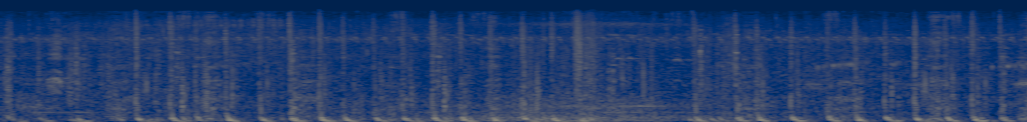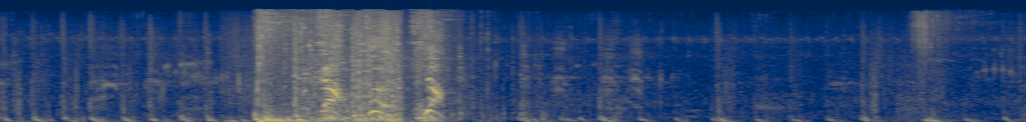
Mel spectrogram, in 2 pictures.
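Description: Heavy footsteps crunch steadily on dry gravel.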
